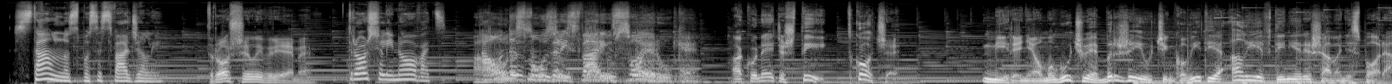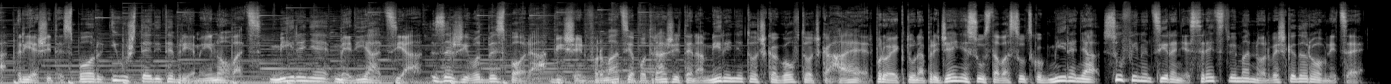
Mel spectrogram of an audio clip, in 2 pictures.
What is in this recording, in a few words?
Radio spot; SUDSKO MIRENJE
